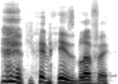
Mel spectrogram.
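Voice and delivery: slow words through real laughter; laughing. Real, not acted. Telling the host about the job offer, laughing. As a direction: chuckle it out as you say it. Laughing at his own gamble.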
